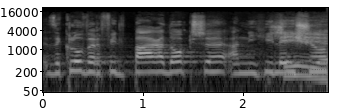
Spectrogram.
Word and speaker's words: Annihilation: Secondo me Annihilation, l'ho detto bene? – Sì, eh, questo l'hai detto bene.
